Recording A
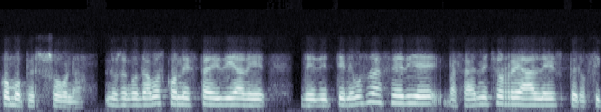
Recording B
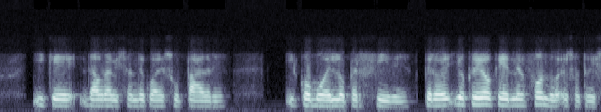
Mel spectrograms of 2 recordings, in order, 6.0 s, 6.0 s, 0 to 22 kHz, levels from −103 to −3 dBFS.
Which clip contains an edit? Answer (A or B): B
